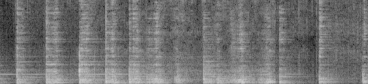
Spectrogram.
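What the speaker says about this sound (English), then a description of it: "And now I take a slotted spoon and press the mixture down a bit in the pan." A slotted spoon presses a grated potato rösti mixture down in a frying pan, making a quick series of sharp metallic taps and scrapes, close up and clear with no voices.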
